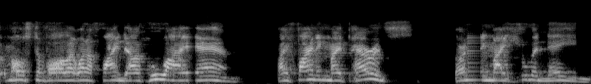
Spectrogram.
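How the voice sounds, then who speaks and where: A man puts on a raspy, menacing character voice that is raised and projected, pitched high, with ordinary pitch variation. He keeps a moderate pace. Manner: sly, menacing.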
